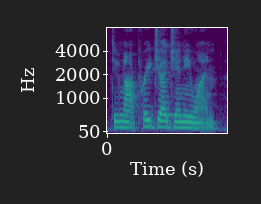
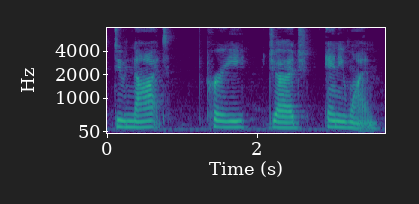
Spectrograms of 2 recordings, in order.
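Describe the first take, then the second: First: Said in the usual way. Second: Very slow, each word weighed; slow emphasis. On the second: Shown as a demonstration. Coach to her team, slow and emphatic. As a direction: drawl out prejudge anyone slowly.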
